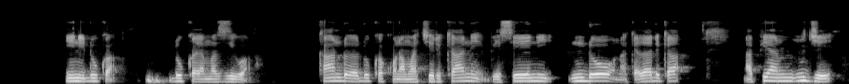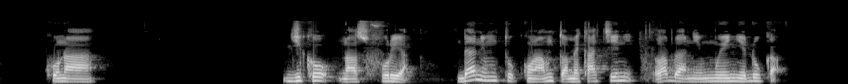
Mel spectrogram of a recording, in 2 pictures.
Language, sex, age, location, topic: Swahili, male, 18-24, Wajir, finance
